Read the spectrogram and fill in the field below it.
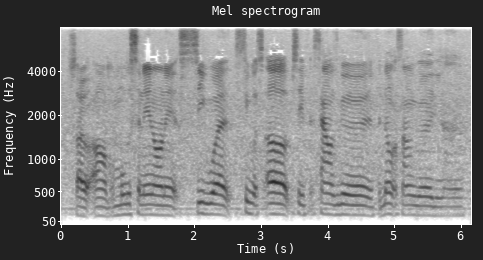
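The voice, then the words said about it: Strong Southern American accent. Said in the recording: “I have a very southern accent,”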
